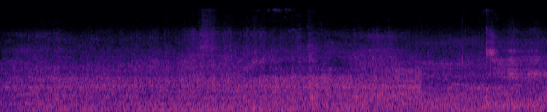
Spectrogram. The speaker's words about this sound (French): énorme bus rouge. Oh là là, je vous régale avec le bruit là.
